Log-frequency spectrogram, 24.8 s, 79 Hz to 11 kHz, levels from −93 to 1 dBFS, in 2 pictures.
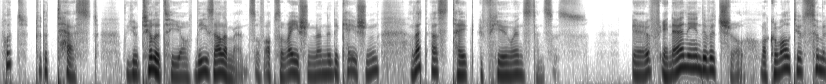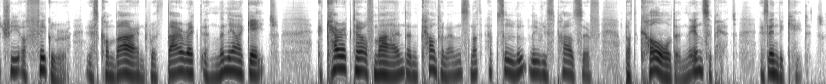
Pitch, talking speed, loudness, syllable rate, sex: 145 Hz, 120 wpm, -19 LUFS, 4.7 syllables/s, male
